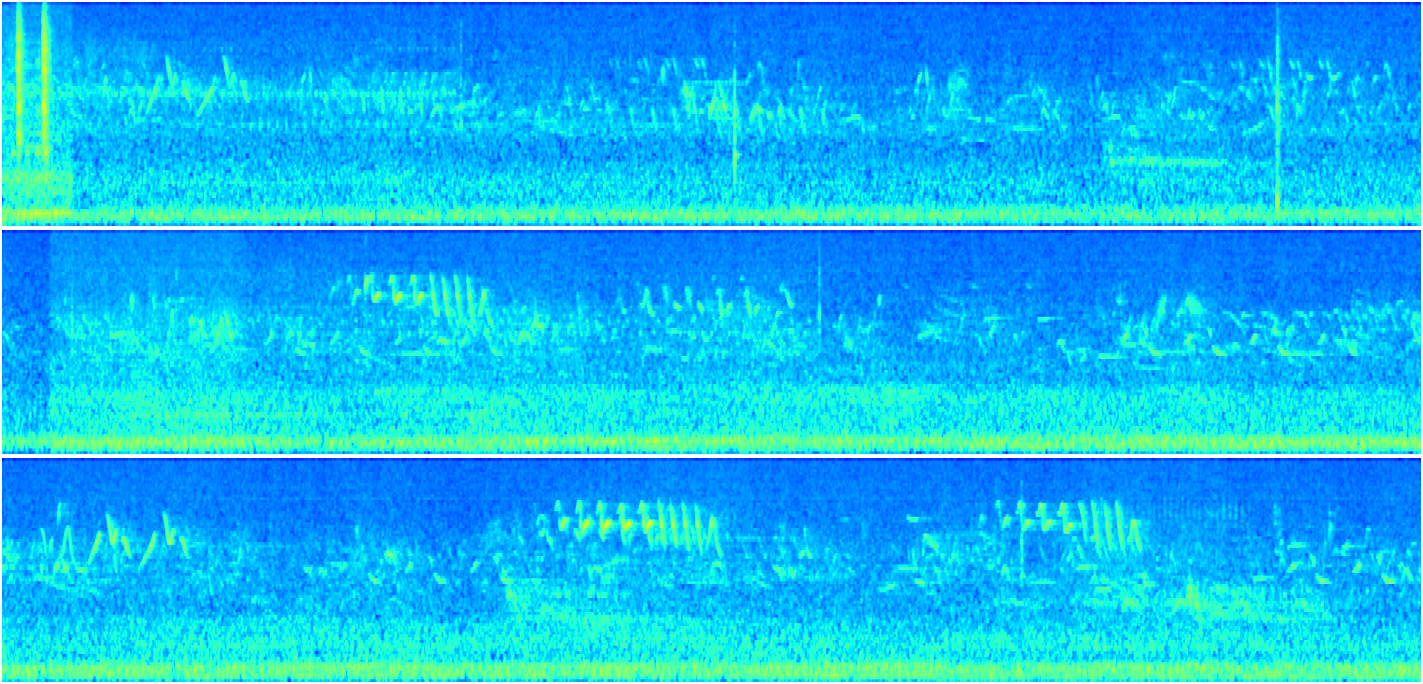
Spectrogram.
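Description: Wild turkey gobbling three times: one rapid rattling gobble about halfway through, then two more near the end.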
